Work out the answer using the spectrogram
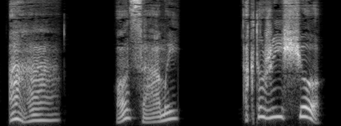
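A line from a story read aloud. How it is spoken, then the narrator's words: Even more affectionate. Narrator (Russian): Еще более ласково продолжил Лев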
